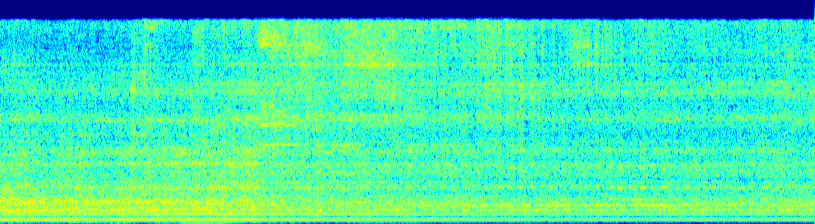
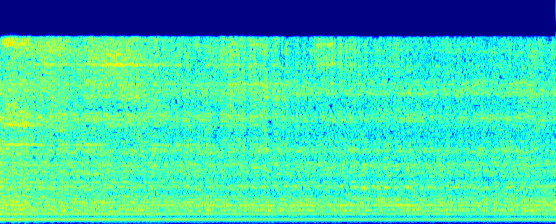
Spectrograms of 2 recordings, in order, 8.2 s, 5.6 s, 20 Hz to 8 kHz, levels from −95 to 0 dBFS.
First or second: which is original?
second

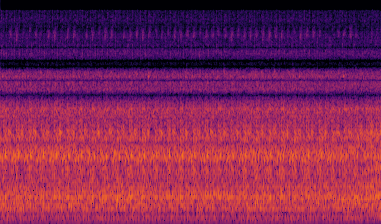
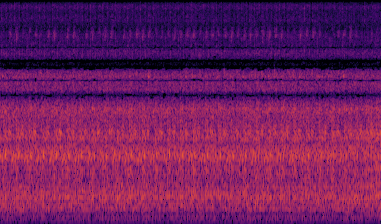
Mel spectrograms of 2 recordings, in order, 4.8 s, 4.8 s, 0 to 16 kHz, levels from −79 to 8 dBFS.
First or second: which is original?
first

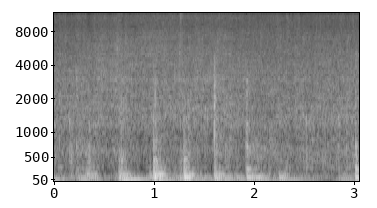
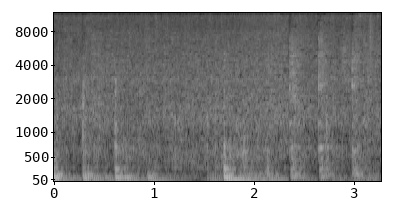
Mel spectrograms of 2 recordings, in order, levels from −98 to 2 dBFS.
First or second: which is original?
second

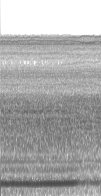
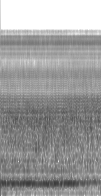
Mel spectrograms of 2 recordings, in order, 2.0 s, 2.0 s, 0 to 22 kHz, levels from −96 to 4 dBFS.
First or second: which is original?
first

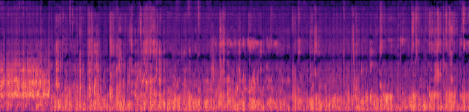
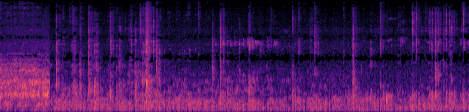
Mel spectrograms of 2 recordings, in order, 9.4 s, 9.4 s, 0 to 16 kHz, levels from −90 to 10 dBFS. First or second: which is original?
second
